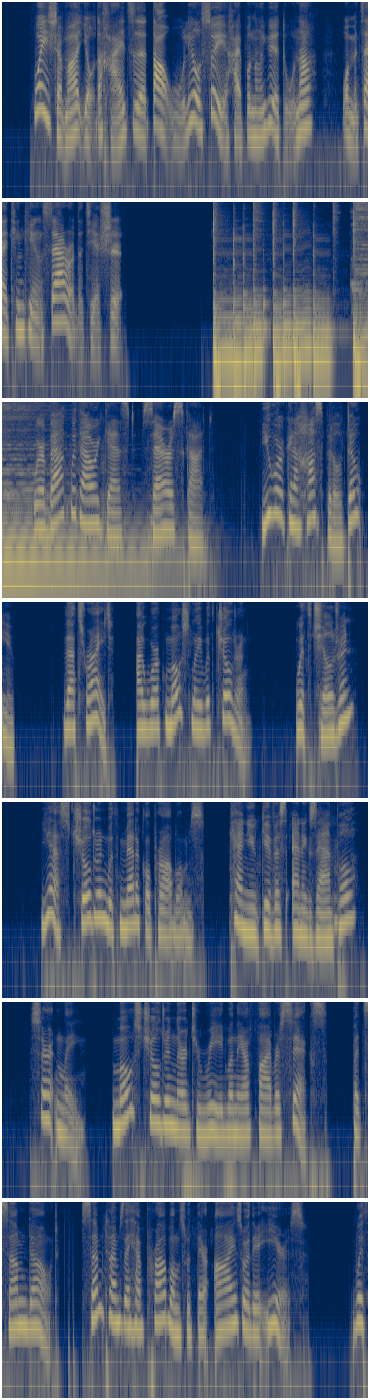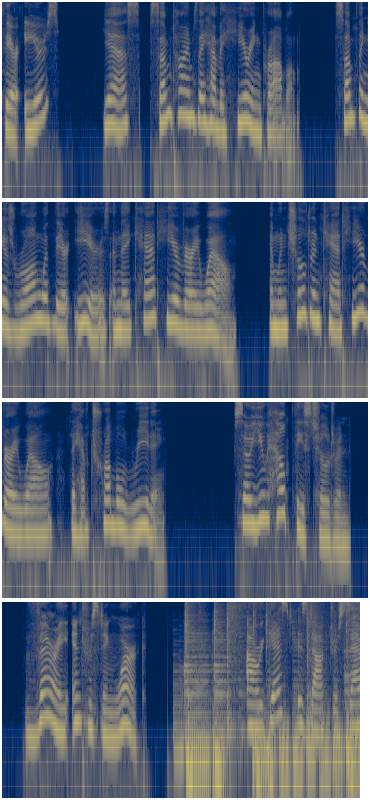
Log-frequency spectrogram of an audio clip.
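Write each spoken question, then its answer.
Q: Why do some children up to 5 or 6 years old still can't read?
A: They have problems with their eyes or ears, such as a hearing problem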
